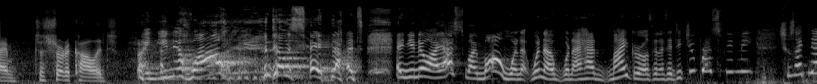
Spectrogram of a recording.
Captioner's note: laughing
